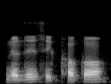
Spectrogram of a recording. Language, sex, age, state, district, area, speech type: Odia, male, 45-60, Odisha, Mayurbhanj, rural, spontaneous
